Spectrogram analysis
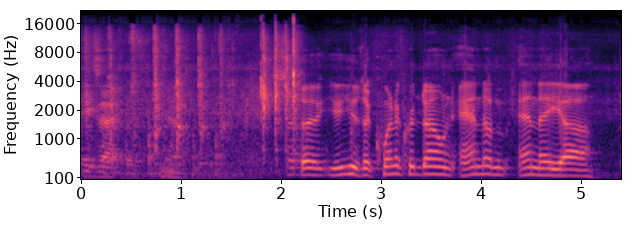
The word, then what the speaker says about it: quinacridone: corner in in golden from now on out quinacridone is the official pronunciation in this class um okay so that's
